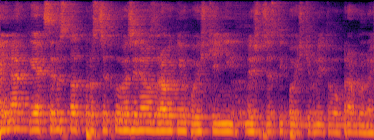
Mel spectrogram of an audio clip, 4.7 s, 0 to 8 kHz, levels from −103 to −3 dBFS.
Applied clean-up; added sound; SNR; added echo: none; none; none; reverberation time 0.6 s.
